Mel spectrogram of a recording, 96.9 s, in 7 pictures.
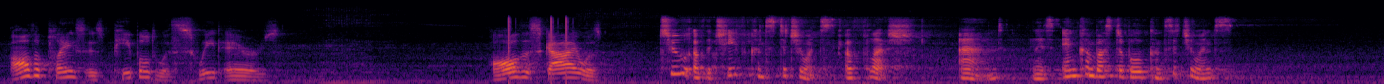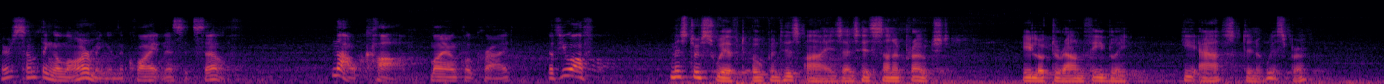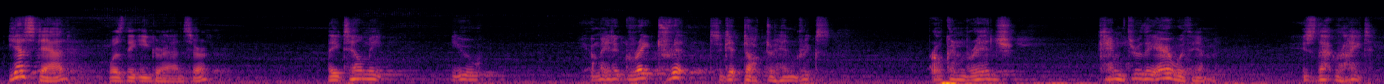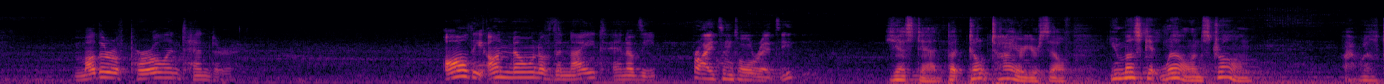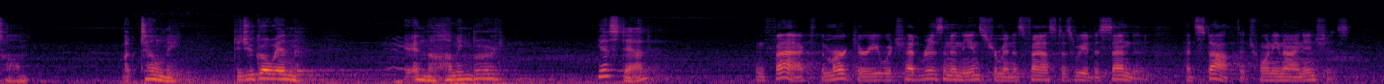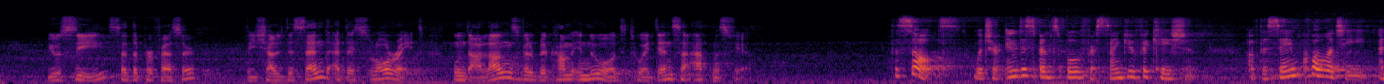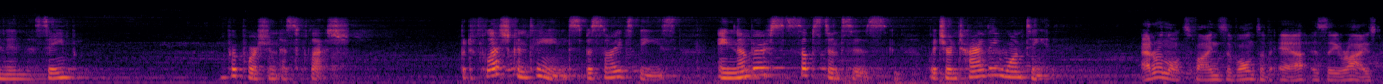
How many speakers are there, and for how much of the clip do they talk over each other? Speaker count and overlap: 4, no overlap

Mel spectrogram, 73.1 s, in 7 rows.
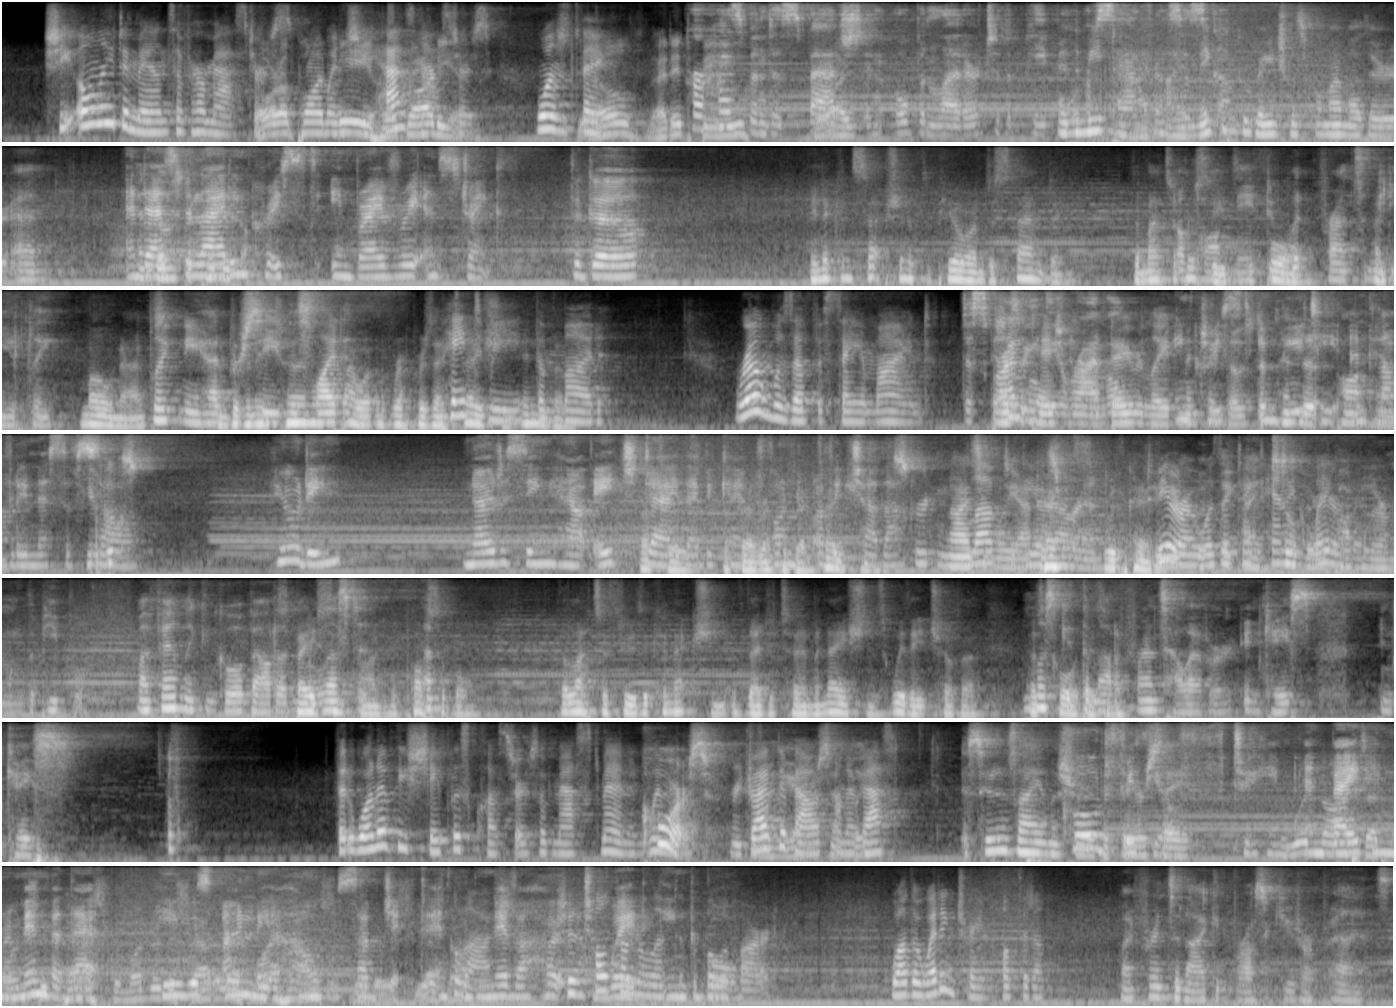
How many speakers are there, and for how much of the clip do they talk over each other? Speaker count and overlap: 6, about 45%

